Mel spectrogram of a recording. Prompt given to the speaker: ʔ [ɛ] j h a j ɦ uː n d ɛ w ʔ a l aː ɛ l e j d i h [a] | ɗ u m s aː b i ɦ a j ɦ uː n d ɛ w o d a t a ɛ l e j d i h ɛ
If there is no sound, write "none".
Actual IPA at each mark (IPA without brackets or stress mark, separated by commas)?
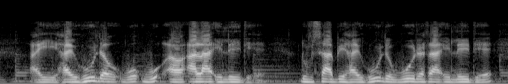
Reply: a, ɛ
